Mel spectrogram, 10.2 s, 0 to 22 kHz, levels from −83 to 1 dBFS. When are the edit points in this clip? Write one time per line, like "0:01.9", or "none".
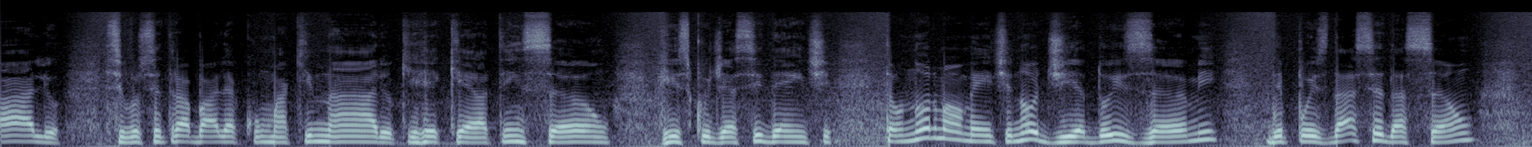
none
